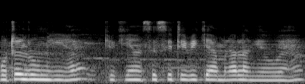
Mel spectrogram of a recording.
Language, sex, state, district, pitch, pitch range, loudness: Hindi, female, Bihar, Samastipur, 215 Hz, 210-225 Hz, -15 LUFS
